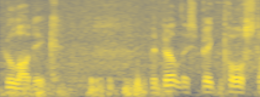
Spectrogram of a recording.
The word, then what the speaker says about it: Glodwick: It's spelt Glodwick, it's pronounced Glodwick.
